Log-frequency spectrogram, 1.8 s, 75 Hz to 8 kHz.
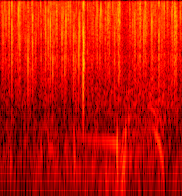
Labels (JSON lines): {"label": "biophony, cascading saw", "recorder": "SoundTrap 600 or HydroMoth"}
